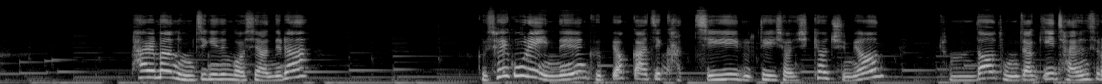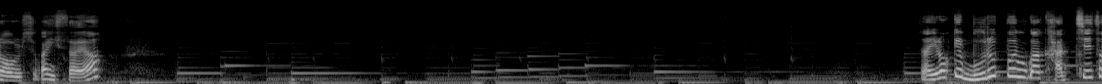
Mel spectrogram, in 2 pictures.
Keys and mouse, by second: 0.6-1.8 drag, 3.1-5.0 drag, 5.3-8.3 middle drag, 12.1-12.5 middle drag, 12.7-13.0 shift+drag, 14.9 click, 17.5 click, 18.9 click, 19.9 click, 21.7 click.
